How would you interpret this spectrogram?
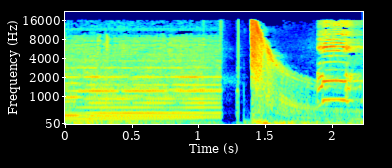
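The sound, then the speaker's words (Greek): A rooster crows loudly, a long harmonic call that holds steady, breaks briefly, then rises and trails off into a second strained note. No one speaks. “μέλισσες και κραγιόν και ο κόκορας στο Sok FM Morning Show”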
